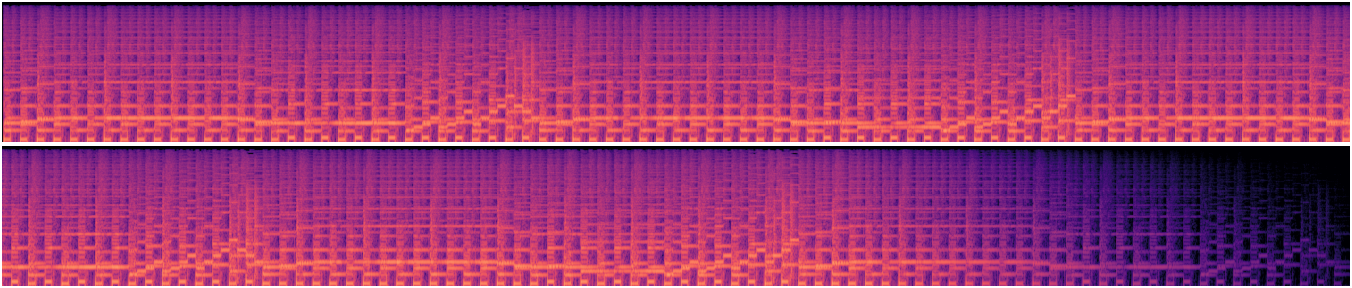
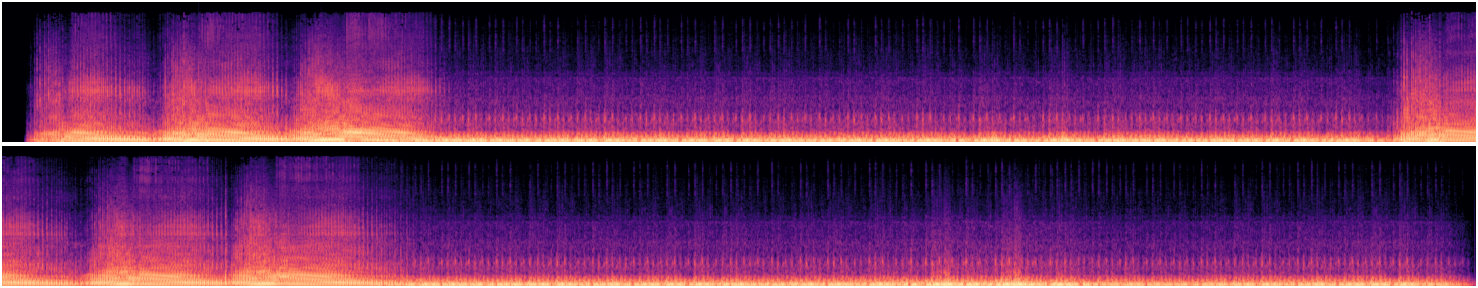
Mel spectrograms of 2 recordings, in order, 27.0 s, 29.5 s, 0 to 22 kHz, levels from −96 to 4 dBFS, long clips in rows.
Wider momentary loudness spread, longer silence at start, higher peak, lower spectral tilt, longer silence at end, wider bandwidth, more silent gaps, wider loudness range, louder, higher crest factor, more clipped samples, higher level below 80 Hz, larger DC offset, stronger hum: second, 3 LU vs 6 LU; second, 0 s vs 0.3 s; second, -4 dBFS vs 0 dBFS; second, -4 dB/octave vs -10 dB/octave; first, 2.25 s vs 0.05 s; first, over 20 kHz vs 3.9 kHz; neither; about the same, 3 LU vs 5 LU; second, -20 LUFS vs -12 LUFS; first, 18 dB vs 8 dB; neither; second, -34 dBFS vs -10 dBFS; neither; neither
